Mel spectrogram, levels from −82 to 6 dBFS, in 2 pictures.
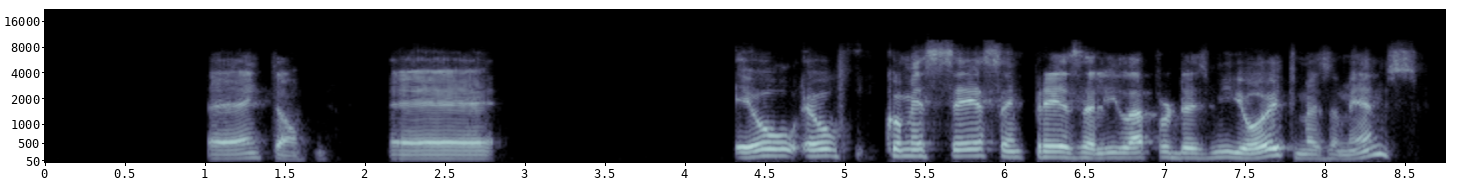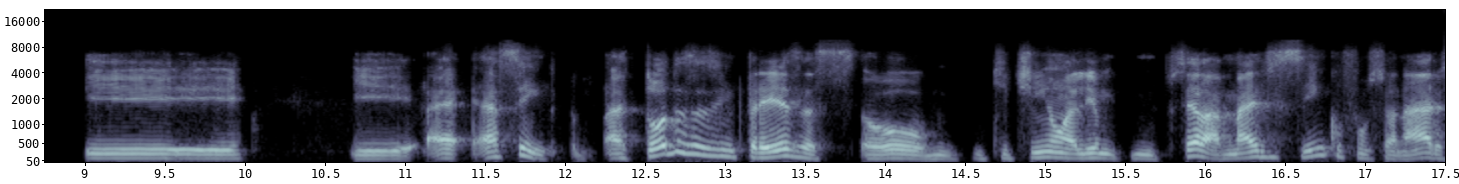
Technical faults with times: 0.00-17.50 Opus voice compression

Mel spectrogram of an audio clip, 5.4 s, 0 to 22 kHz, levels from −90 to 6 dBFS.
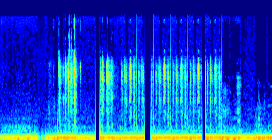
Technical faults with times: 1.91-2.00 corrupt frame muted
2.73-4.44 system hang loop
2.89-3.03 corrupt frame muted
4.04-4.12 corrupt frame muted

